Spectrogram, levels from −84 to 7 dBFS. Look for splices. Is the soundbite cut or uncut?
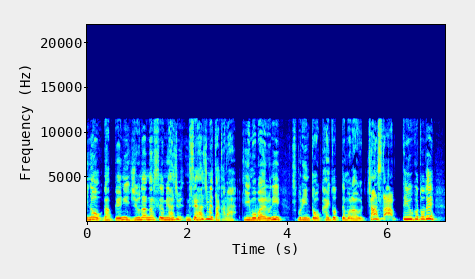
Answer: cut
